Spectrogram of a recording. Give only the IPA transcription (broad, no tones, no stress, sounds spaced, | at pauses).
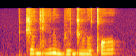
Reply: t͡ʃ ɐ ɡ j i ɾ ĩ b e d͡ʒ ũ ɾ ʊ tʼ ɔ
